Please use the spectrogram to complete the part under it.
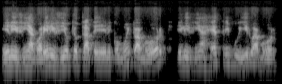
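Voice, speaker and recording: A middle-aged man with a Brazilian Portuguese accent, a pastor teaching in an animated sermon full of personal anecdotes, acting out dialogue in changed voices. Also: medium pitch, moderate pace, husky, dull audio.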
